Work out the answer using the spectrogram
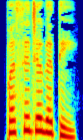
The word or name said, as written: ಪಸೆಜಗತಿ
